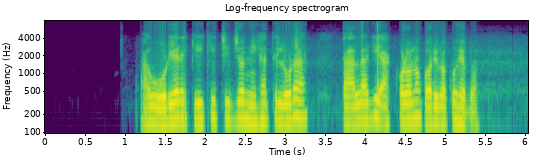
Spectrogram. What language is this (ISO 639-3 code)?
ori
